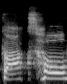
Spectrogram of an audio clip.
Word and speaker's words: FQXHOLE: what what organization na we are the Foxhole Foundation okay and it's it's spelled fqx h o l e Foundation okay yep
